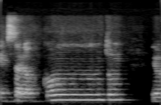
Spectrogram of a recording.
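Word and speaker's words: كنتم: For example, if I select this one, here, the way I will pronounce it is kuntum, kuntum, okay? But some mistakes in recitation will tend to lengthen the vowel here instead of making the nun long. They will not say kuntum, they will say kuntum.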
